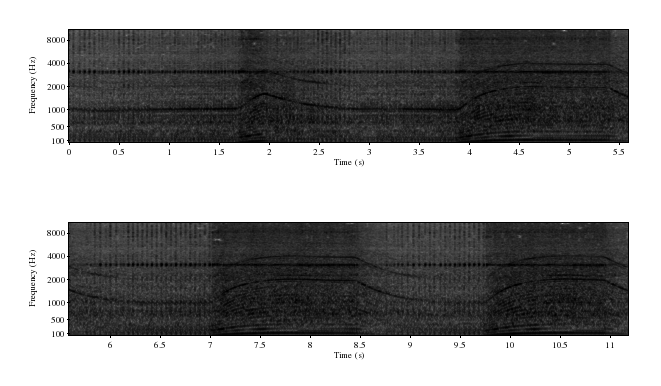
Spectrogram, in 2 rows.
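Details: Husqvarna 125BT backpack blower two-stroke: revs up in repeated bursts but sags and falls flat rather than holding high speed with choke butterfly open; carburetor problem suspected, leaking fuel; bogging under throttle.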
